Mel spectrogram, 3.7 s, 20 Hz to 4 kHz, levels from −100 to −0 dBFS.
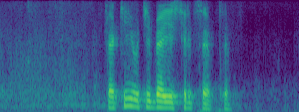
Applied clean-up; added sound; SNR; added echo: neural separator model SepFormer DNS4.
